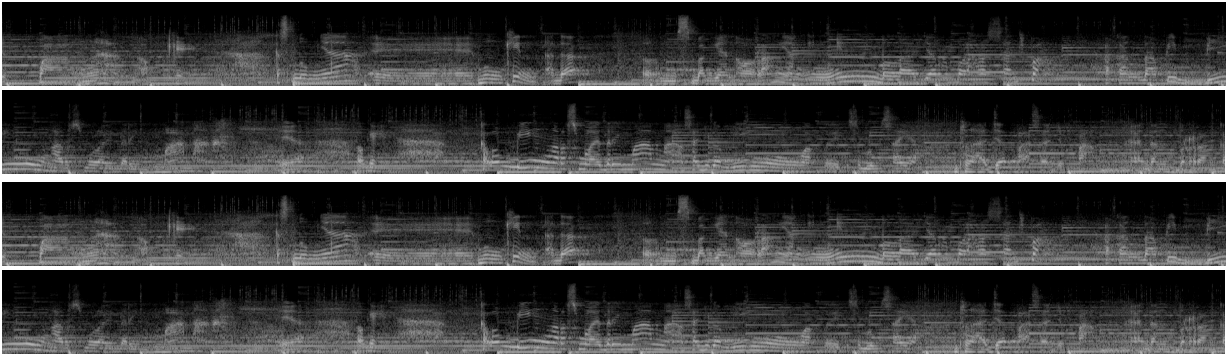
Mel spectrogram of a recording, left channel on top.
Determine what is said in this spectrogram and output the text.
Oke. Sebelumnya mungkin ada sebagian orang yang ingin belajar bahasa Jepang, akan tapi bingung harus mulai dari mana ya. Oke, kalau bingung harus mulai dari mana, saya juga bingung waktu itu sebelum saya belajar bahasa Jepang ya, dan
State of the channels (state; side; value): identical; both; correlation 1.00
